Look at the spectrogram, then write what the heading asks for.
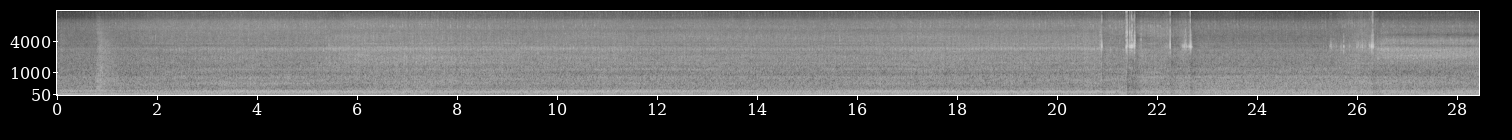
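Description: Supercharged 6.2-litre LT4 V8 of a 2023 Camaro ZL1 idling steadily, with a low even hum. A few sharp clicks come about three quarters of the way through.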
